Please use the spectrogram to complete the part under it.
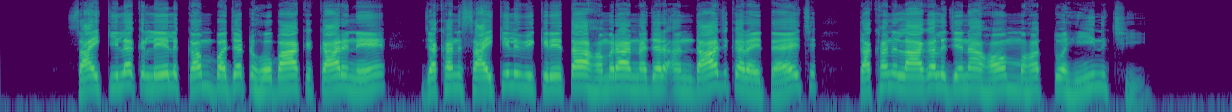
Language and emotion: Maithili, sad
